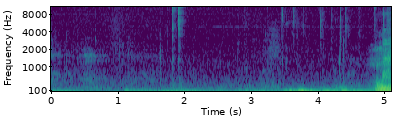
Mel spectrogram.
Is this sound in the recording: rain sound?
no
